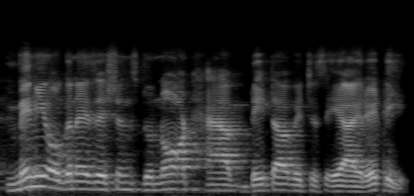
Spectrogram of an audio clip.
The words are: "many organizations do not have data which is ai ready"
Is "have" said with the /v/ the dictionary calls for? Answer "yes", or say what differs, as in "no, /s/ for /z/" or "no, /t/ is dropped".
yes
